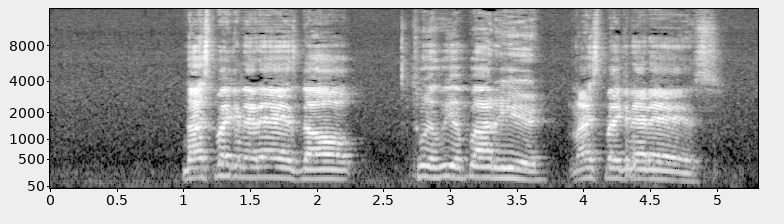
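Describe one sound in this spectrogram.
A young man sings loudly, close by.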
